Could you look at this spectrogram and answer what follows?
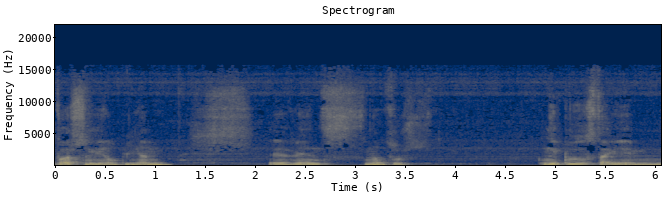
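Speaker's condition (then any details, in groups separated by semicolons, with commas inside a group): Cerebral palsy; uses wheelchair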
